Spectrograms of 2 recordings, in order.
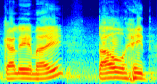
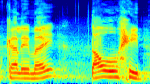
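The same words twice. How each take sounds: The two takes are said the same way.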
